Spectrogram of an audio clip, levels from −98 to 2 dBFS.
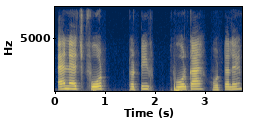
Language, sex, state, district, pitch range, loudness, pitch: Hindi, female, Uttar Pradesh, Lalitpur, 230-250 Hz, -18 LUFS, 235 Hz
